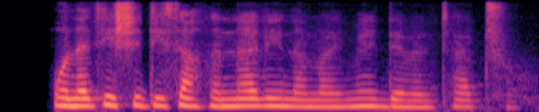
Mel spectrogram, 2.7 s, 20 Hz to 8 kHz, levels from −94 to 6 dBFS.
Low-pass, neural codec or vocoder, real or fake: 7.2 kHz; codec, 16 kHz in and 24 kHz out, 0.4 kbps, LongCat-Audio-Codec, two codebook decoder; fake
